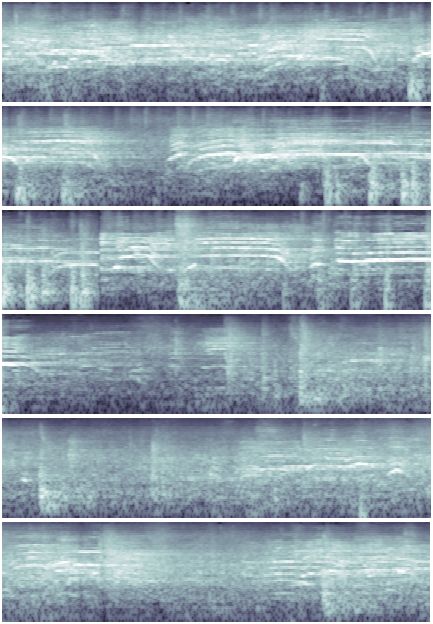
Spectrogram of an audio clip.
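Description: Spectators shout and cheer loudly in an echoing arena.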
